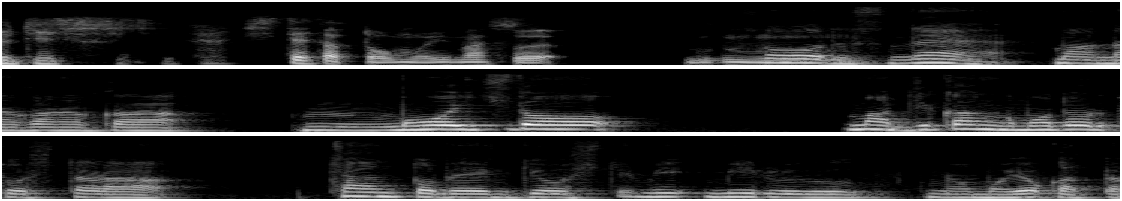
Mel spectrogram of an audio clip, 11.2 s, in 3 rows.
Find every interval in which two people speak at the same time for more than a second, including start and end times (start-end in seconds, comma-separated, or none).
none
